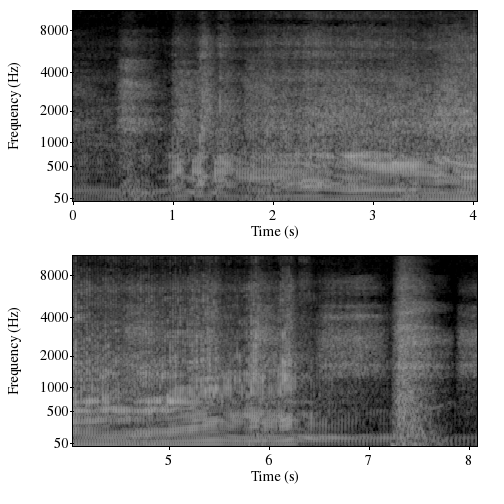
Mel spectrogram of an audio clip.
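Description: A KTM trail motorcycle labours through a slippery, deep forest track on a January trail ride. Its engine drones steadily and rises under throttle, with scraping and clattering over the ground, then drops off near the end.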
